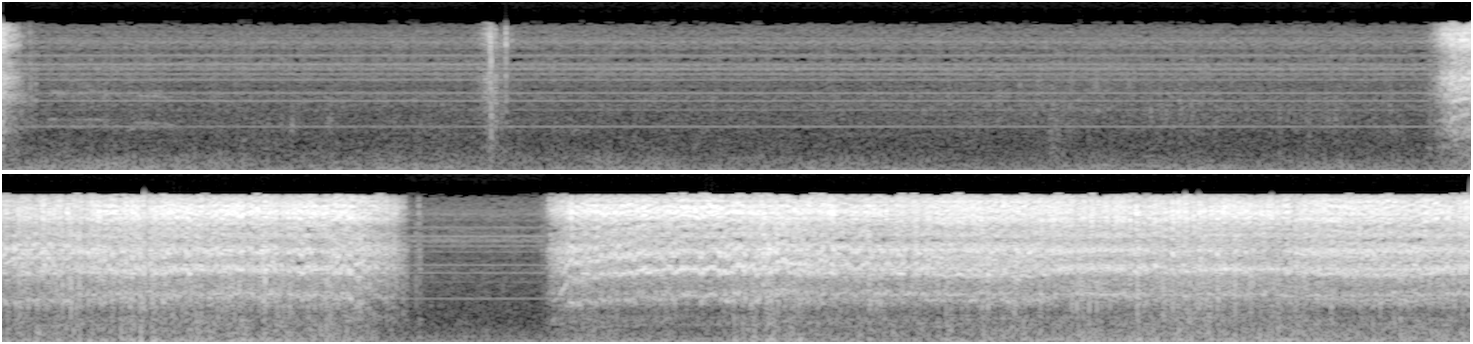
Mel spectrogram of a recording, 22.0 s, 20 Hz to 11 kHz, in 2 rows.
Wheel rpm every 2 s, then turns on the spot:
0, 0, 0, 0, 150, 150, 110, 220, 230, 220, 230.
none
